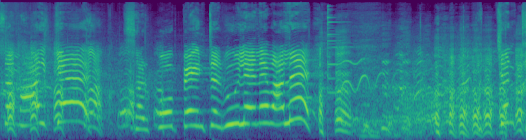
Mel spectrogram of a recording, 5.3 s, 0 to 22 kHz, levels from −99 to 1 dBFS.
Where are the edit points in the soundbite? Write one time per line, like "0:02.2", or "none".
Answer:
0:01.2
